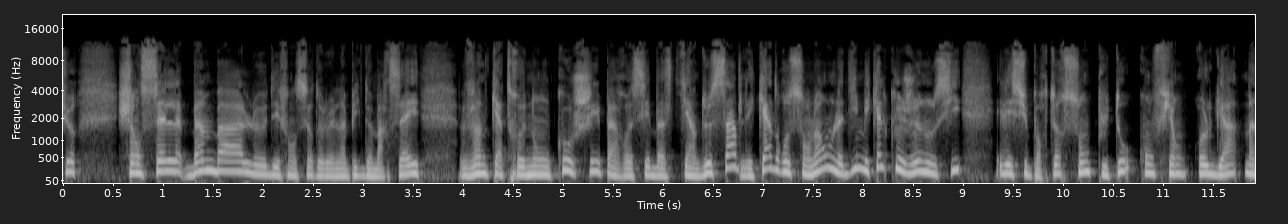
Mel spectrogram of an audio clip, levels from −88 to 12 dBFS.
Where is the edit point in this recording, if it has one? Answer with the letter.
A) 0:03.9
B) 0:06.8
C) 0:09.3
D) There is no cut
B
